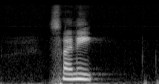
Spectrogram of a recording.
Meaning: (proper noun) 1. the planet Saturn 2. Shani (the god of karma and devine retribution) 3. planet Saturn considered as the source of malignant influence; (noun) 1. bad luck, disaster 2. Saturday
- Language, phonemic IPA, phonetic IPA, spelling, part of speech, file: Tamil, /tʃɐniː/, [sɐniː], சனி, proper noun / noun / verb, Ta-சனி.ogg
